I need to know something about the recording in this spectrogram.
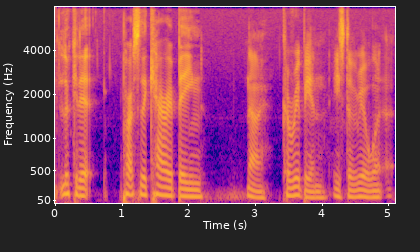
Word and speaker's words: Caribbean: at it perhaps the caribbean no caribbean is the real uh annoying thing in it because it's caribbean but some other but it looks like carrot bean caribbean yeah but it's not is it why are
